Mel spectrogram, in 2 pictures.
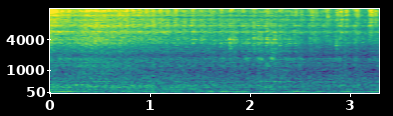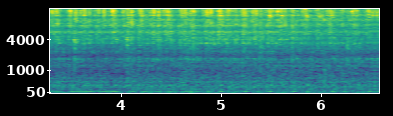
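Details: Engine idling rough, with a low, uneven lope of about four beats a second and no steady rhythm, heard while oil pressure is read; rough idle.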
